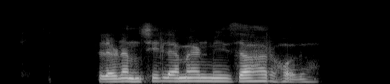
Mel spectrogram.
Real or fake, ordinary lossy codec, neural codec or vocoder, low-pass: fake; AAC, 32 kbps; codec, 16 kHz, 0.8 kbps, ZipCodec; 7.2 kHz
